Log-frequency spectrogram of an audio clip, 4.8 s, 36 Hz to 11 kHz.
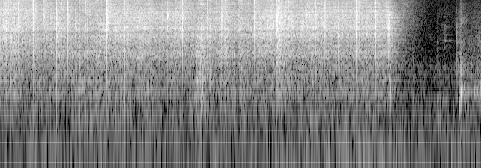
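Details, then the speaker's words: Fronius TransSteel 2200 stick welding a 3/32 7018 H4R rod at 90 amps: even crackling sizzle for about four seconds before the arc breaks off; steady, healthy arc. "so it runs that pretty smooth like I said this is just a regular 3302 708 h4r if that matters to you"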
